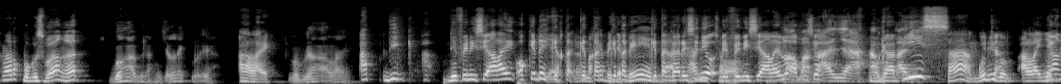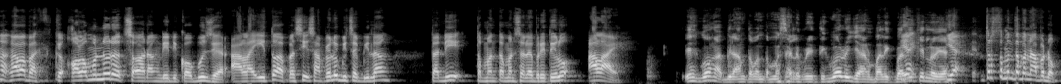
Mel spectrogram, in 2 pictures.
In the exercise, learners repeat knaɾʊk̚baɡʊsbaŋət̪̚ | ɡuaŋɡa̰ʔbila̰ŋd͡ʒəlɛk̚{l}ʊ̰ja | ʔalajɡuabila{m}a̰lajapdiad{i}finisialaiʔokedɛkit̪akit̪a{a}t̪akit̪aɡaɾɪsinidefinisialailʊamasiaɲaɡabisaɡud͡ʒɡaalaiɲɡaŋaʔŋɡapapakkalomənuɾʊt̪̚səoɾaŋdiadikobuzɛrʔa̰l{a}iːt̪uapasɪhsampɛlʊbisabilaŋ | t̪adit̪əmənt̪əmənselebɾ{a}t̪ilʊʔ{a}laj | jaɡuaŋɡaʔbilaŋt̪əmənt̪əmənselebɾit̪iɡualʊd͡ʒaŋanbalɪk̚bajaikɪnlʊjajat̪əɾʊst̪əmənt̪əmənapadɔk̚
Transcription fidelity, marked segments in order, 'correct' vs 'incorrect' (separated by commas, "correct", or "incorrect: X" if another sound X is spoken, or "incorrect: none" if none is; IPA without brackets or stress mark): correct, incorrect: ŋ, incorrect: e, incorrect: i, correct, incorrect: i, correct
